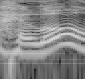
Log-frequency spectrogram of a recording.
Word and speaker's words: hello: Но если мы посмотрим транскрипцию, то Halloween ударение падает на первый слог, а hello ударение падает на второй слог.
